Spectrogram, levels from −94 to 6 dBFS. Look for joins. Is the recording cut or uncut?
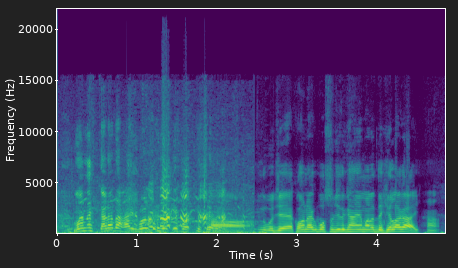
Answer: cut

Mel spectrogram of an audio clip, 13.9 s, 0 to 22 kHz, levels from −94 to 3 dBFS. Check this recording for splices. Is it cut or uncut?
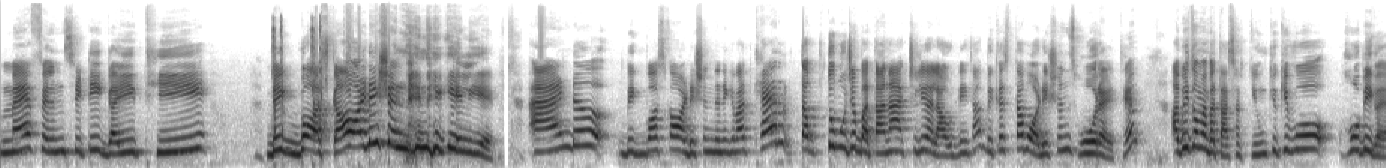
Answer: uncut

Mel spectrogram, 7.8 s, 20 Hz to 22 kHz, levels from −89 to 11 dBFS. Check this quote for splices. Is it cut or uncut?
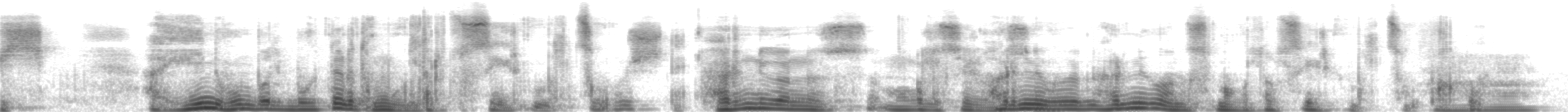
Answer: uncut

